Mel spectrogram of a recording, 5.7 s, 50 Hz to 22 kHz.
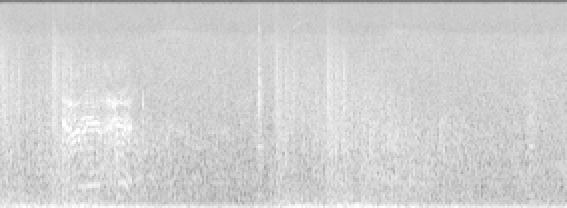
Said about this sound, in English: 2 E25 shooting at something is hilarious to hear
